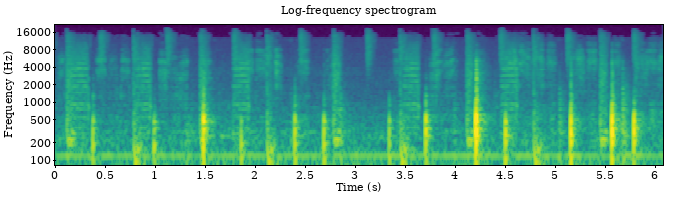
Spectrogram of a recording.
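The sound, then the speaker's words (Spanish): Writing strokes scratch across paper while a reply is written out by hand. Many short, quick strokes come in an irregular rhythm, with a few louder ones, over a faint, steady low hum. “Y ahorita se las escribo.”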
